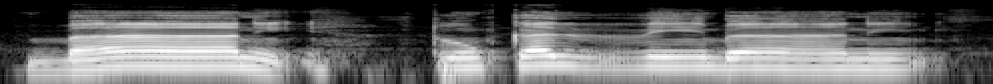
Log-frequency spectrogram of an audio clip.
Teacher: با کے اوپر کھڑا زبر ہے، ایک انداز میں کھینچیں گے، نون کو نرم سے ادا کریں گے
